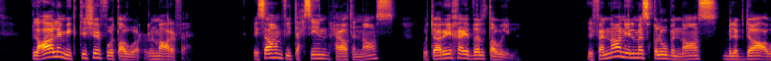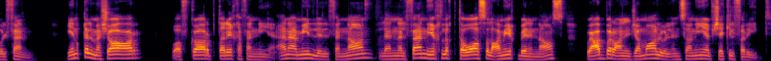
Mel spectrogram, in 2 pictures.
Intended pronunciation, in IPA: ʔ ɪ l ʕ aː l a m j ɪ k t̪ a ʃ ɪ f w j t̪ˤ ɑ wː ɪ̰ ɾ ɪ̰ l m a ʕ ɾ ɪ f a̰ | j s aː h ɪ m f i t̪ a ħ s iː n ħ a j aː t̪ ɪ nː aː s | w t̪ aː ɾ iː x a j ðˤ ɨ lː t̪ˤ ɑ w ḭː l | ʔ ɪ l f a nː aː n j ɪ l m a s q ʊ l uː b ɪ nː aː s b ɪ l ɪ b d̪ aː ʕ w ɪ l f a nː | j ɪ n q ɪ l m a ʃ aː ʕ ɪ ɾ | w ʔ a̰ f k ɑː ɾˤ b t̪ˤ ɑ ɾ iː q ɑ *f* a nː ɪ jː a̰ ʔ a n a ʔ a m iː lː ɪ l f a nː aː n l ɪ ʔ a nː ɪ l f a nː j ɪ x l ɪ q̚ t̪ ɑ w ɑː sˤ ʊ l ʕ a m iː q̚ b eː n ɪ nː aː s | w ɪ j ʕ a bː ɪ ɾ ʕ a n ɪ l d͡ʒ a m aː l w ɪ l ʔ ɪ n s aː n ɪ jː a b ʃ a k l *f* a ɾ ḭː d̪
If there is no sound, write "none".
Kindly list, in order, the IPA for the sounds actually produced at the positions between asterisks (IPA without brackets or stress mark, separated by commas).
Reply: f, f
